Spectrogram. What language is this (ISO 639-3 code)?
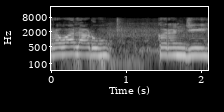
mar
